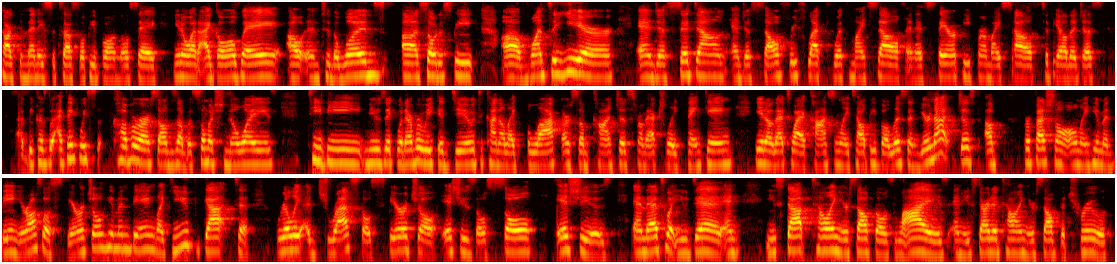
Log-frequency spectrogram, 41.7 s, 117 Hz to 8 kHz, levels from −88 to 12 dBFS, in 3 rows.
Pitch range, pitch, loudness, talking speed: 175-205 Hz, 190 Hz, -25 LUFS, 185 wpm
